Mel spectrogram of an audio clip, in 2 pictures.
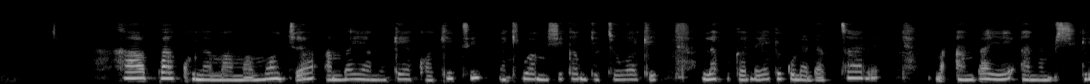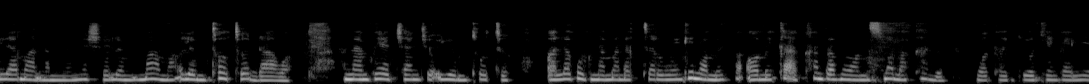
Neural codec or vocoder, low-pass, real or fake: codec, 44.1 kHz, 7.8 kbps, Pupu-Codec; 7.2 kHz; fake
